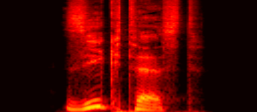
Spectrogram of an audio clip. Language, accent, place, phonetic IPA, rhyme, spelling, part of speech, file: German, Germany, Berlin, [ˈziːktəst], -iːktəst, siegtest, verb, De-siegtest.ogg
- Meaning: inflection of siegen: 1. second-person singular preterite 2. second-person singular subjunctive II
